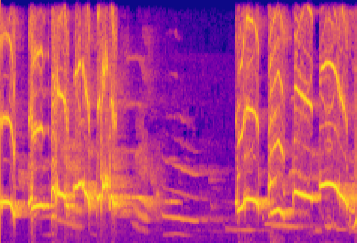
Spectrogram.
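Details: Oriental magpie-robin calling its companion with fast, loud whistled and chirping phrases, a brief quieter gap of soft descending notes, then another energetic run of bright twisting whistles.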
